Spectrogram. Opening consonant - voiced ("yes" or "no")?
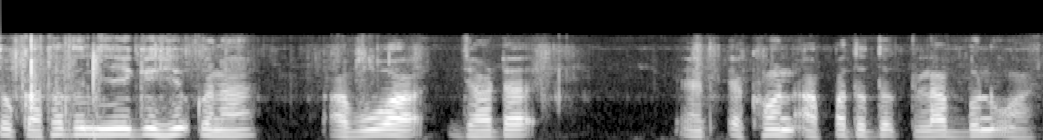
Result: no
